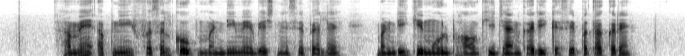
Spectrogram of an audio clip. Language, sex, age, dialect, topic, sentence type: Hindi, male, 18-24, Garhwali, agriculture, question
